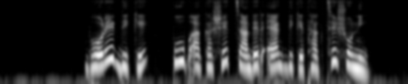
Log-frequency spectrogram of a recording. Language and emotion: Bengali, neutral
